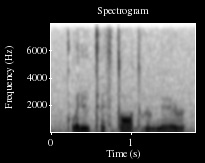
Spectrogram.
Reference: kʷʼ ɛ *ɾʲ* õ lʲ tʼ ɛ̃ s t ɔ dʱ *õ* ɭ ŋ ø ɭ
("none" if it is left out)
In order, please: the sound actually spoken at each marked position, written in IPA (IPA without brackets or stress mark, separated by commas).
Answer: ɾʲ, õ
